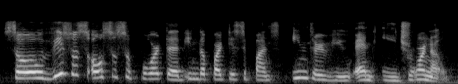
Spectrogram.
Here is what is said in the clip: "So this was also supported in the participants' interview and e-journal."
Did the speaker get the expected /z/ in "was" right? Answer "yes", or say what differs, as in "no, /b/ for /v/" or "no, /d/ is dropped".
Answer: no, /s/ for /z/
